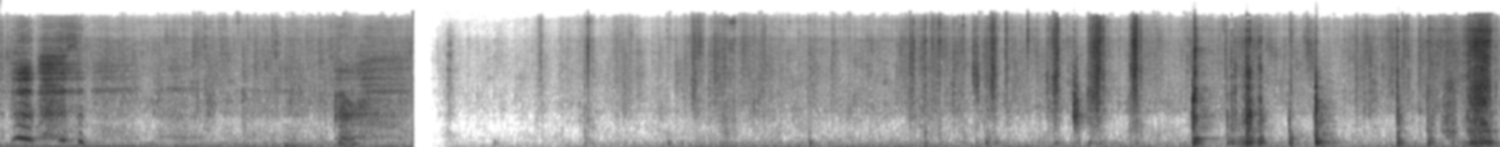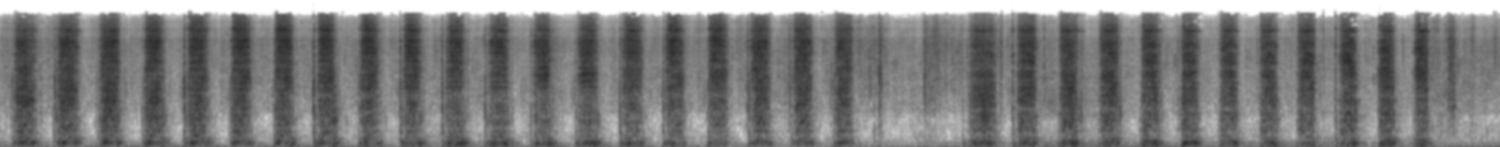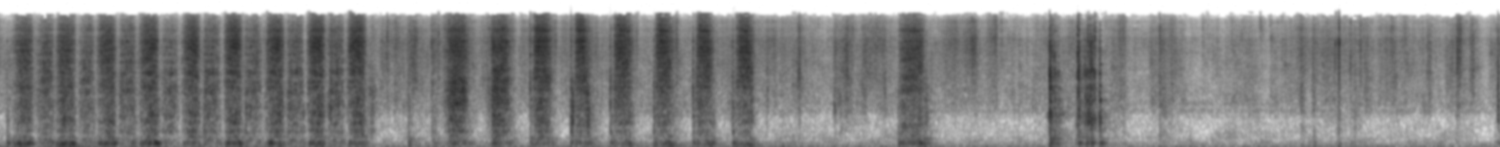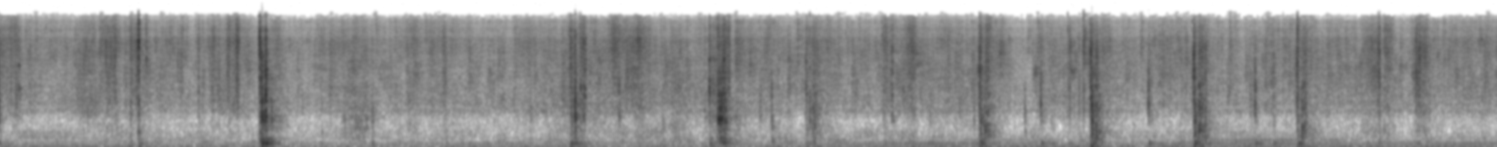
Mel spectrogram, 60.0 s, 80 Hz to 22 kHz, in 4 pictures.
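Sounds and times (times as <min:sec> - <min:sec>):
hoof rasp scraping hoof: 0:09.6 - 0:11.5, 0:12.1 - 0:39.9.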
